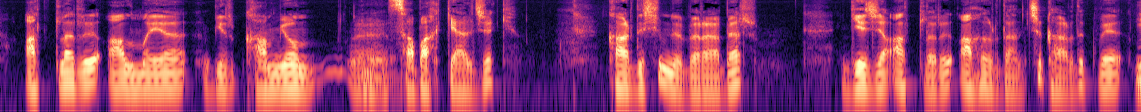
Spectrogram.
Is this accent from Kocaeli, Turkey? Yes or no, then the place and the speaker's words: no; Konya, Turkey; Bizim köy tam Konya-Isparta sınırındadır aslında.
